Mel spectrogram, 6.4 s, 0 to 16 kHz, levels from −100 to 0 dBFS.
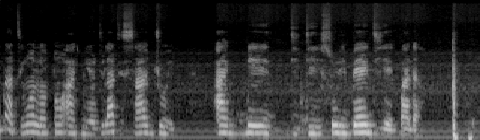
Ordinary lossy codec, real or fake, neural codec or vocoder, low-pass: MP3, 96 kbps; real; none; 14.4 kHz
